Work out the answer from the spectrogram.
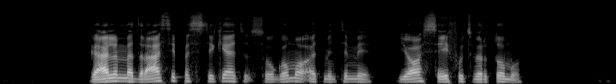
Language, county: Lithuanian, Vilnius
